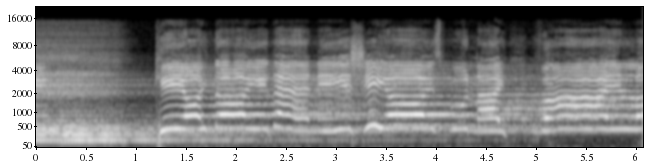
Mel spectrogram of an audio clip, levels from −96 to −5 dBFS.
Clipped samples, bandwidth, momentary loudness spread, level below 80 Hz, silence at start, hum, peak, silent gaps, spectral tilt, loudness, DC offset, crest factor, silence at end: under 0.1%; 15.5 kHz; 10 LU; -64 dBFS; 0 s; none; -2 dBFS; none; -3 dB/octave; -16 LUFS; under 0.1%; 14 dB; 0 s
